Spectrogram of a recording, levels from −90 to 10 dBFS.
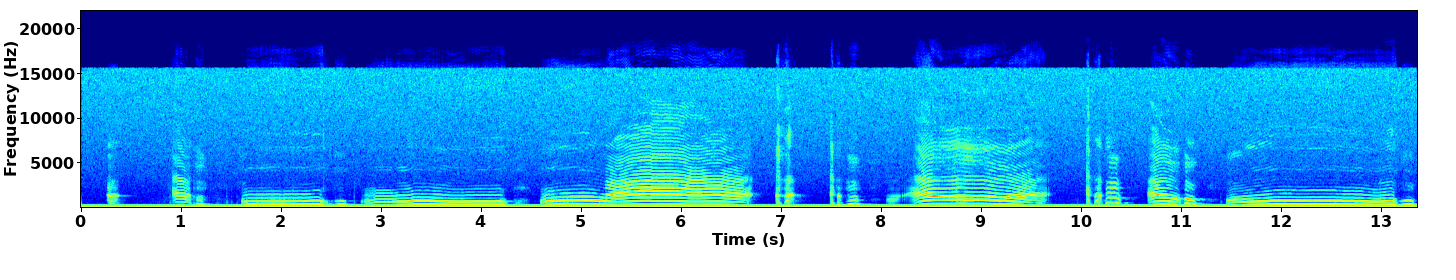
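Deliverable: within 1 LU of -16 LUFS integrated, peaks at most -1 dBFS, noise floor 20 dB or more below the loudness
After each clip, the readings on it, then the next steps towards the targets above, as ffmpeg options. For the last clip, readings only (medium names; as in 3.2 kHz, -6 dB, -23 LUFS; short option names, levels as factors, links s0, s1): hum 60 Hz; highest harmonic 300 Hz; hum level -28 dBFS; noise floor -31 dBFS; noise floor target -46 dBFS; loudness -25.5 LUFS; peak level -8.0 dBFS; loudness target -16.0 LUFS
-> -af "bandreject=f=60:t=h:w=4,bandreject=f=120:t=h:w=4,bandreject=f=180:t=h:w=4,bandreject=f=240:t=h:w=4,bandreject=f=300:t=h:w=4"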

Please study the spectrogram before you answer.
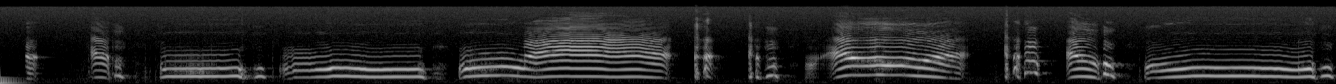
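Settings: hum not found; noise floor -44 dBFS; noise floor target -46 dBFS
-> -af "afftdn=nr=6:nf=-44"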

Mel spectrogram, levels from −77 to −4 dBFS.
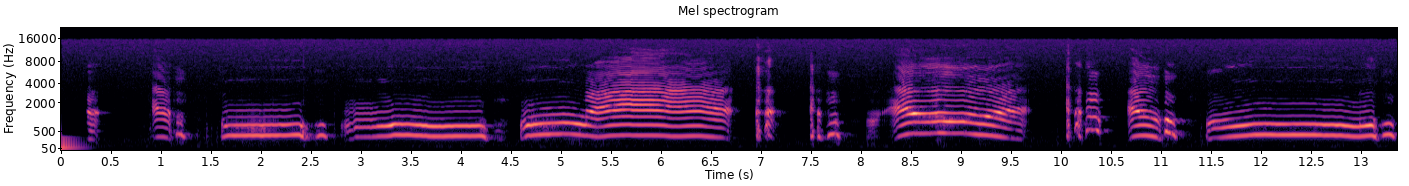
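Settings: noise floor -48 dBFS; loudness -26.0 LUFS; peak level -9.0 dBFS; loudness target -16.0 LUFS
-> -af "volume=3.16,alimiter=limit=0.891:level=0:latency=1"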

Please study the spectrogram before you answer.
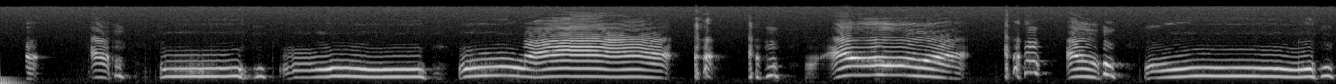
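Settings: loudness -16.0 LUFS; peak level -1.0 dBFS; noise floor -38 dBFS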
